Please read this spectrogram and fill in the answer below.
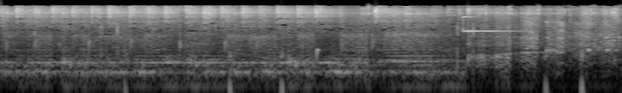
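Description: Capoeira percussion playing live: a pandeiro's jingles and skin strikes in a quick steady rhythm over sustained low tones. A short high tone sounds near the end.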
